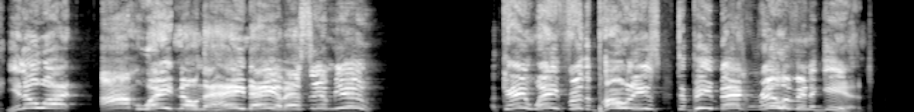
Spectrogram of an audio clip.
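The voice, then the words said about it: Old white man character voice. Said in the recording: “I was impersonating old white dudes who love old Southwest Conference matchups and rivalries.”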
